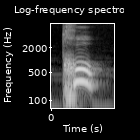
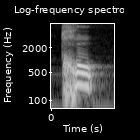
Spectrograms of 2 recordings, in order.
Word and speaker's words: trop: Trop. Oui. On voit la lettre P et on n'entend pas le son P. Trop.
